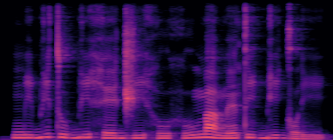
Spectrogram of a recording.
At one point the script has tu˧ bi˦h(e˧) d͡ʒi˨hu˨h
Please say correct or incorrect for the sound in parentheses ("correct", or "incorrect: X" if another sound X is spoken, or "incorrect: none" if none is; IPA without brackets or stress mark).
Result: correct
